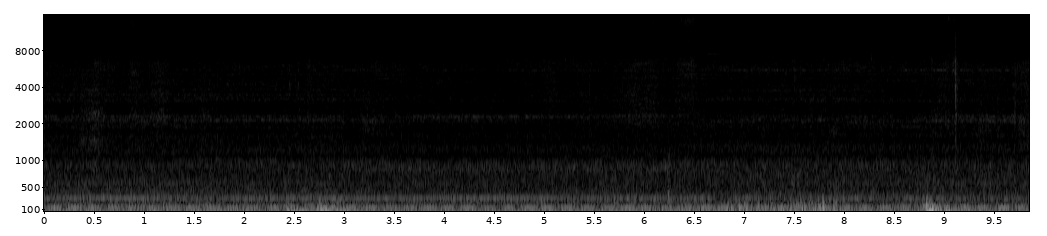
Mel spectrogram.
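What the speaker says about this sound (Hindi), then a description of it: "और गाड़ी और रिवर्स करते हैं।" A second-hand car in reverse gear gives a steady low engine rumble with a constant idle hum, close and even throughout, with a brief knock near the end.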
